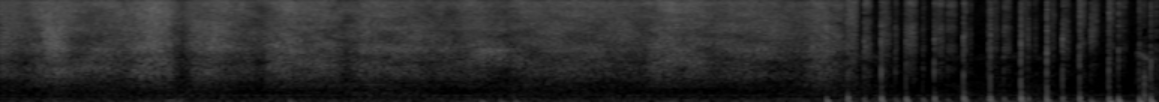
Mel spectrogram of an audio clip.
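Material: Velvet, cardboard.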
